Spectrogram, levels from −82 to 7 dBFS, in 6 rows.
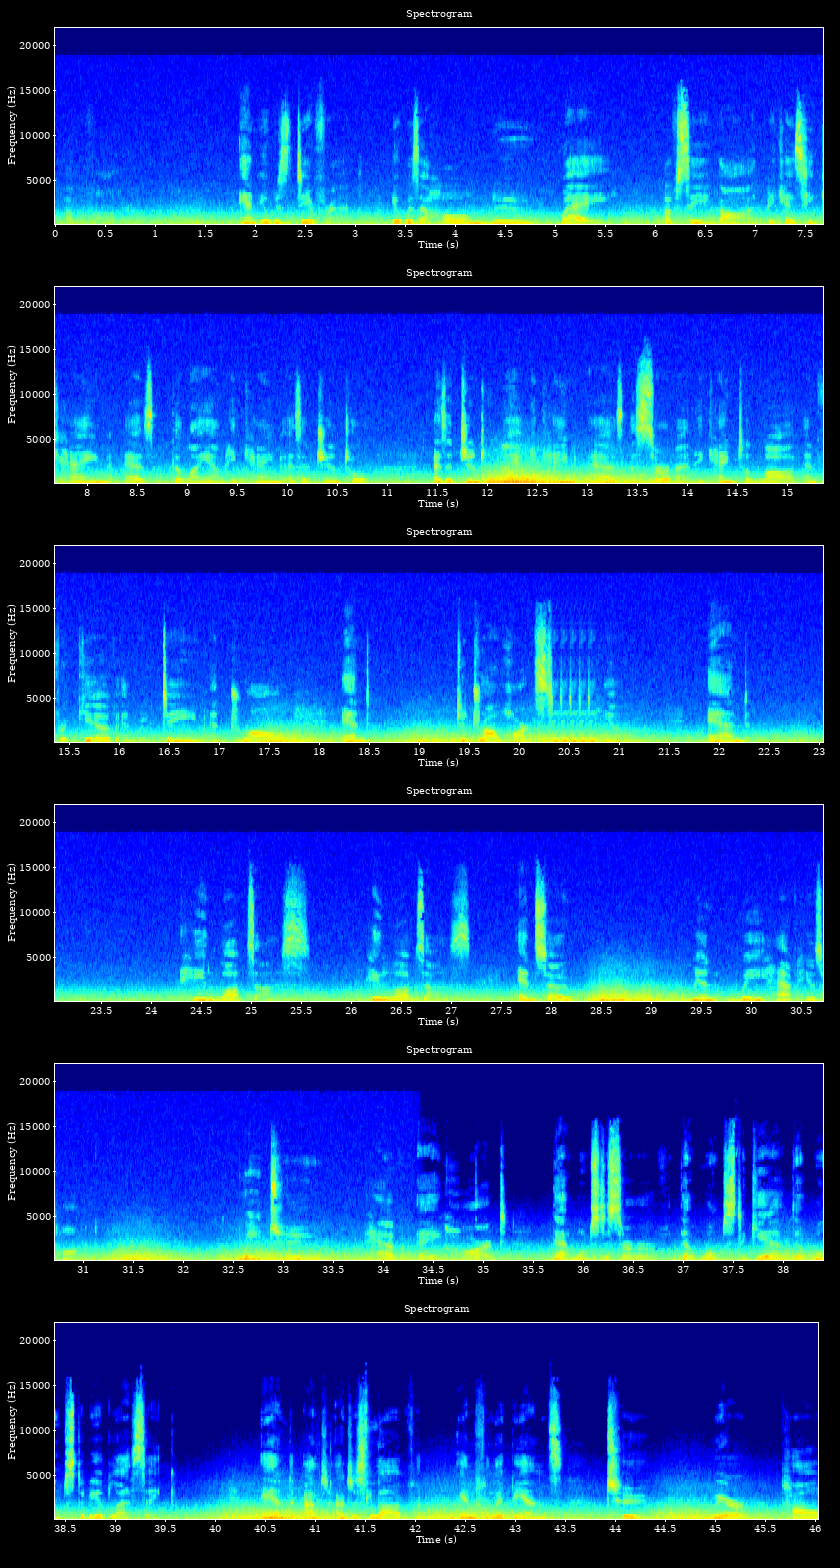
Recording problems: wind noise on the microphone; heavy; 3 dB below the speech
hiss; noticeable; until 34 s; 20 dB below the speech
audio stuttering; at 20 s
abrupt cut into speech; at the end

